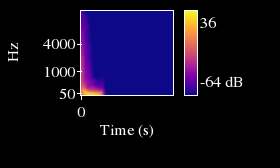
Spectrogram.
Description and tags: Electronic Kick sound.
Instruments, samples and Max for Live devices for Ableton Live:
